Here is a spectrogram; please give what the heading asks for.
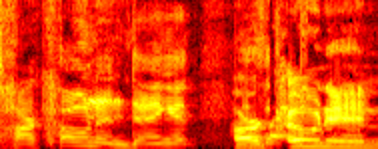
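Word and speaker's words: Harkonnen: right I do believe it's har Conan well har Conan is how they said it in the David Lynch film okay okay okay and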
